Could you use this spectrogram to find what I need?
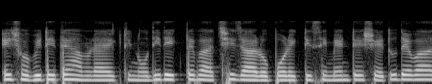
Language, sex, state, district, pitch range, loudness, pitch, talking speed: Bengali, female, West Bengal, Paschim Medinipur, 200-225 Hz, -15 LUFS, 210 Hz, 195 wpm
